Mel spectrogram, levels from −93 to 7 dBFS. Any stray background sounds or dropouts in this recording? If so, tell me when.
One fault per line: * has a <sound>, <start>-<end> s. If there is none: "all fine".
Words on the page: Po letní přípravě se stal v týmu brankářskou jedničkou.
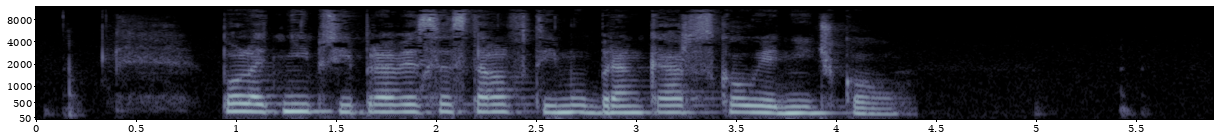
all fine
